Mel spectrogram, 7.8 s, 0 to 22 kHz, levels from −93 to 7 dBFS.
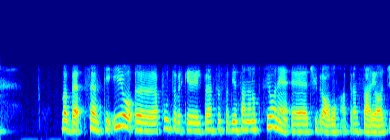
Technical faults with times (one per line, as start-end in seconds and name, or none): none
